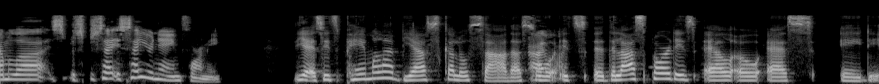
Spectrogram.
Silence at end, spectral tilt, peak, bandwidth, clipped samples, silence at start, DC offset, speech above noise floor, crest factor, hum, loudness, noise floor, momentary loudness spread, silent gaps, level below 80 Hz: 0 s; -3.5 dB/octave; -4 dBFS; 10.5 kHz; under 0.1%; 0 s; under 0.1%; 46 dB; 18 dB; none; -21 LUFS; -67 dBFS; 7 LU; none; -64 dBFS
